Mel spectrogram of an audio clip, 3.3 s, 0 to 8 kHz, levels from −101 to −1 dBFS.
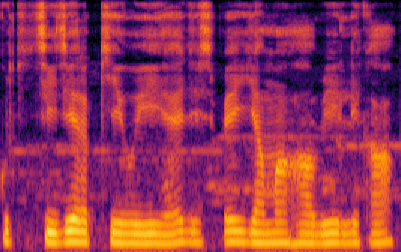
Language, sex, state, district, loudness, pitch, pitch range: Hindi, male, Uttar Pradesh, Shamli, -16 LUFS, 120 Hz, 115-125 Hz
